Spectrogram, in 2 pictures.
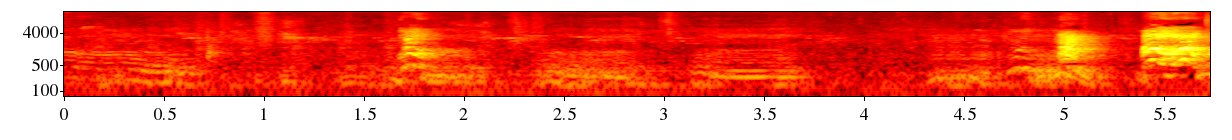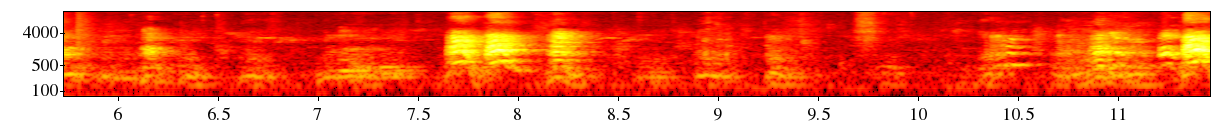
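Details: Seven-week-old Sheepadoodle puppies with their mother Pepper visiting: sharp barks and yips over talking, louder barks coming toward the end.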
